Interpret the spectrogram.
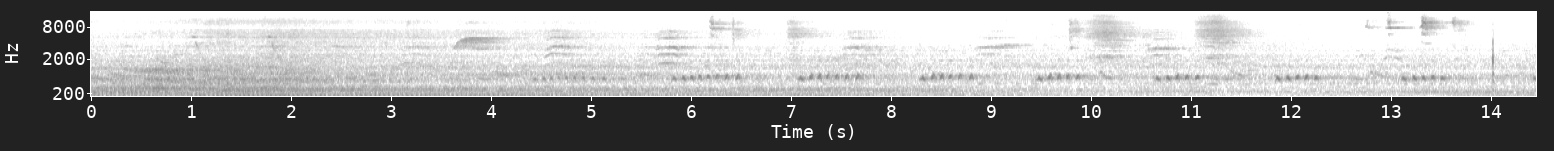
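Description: A bird in the background repeating a short trilled hooting call about once every second, starting about five seconds in, with faint higher chirps among the calls.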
